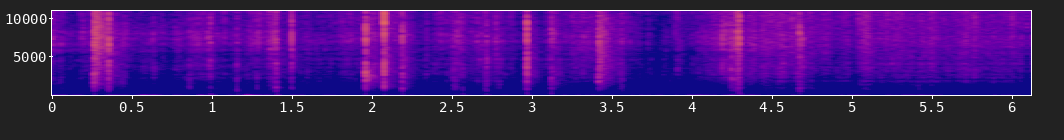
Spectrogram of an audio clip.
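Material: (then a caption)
Plastic. Fingertips and nails scratch and squeeze a bundled sheet of clear plastic bubble wrap with small bubbles. The result is a steady run of dry crinkling with many sharp, bright crackles and snaps that die away almost instantly, over a faint low rumble.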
